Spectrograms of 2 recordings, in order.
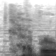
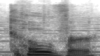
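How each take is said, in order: First: The name is said exactly like the word 'cover'. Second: The name is said unlike the word 'cover'. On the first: The speaker calls it right. "you pronounce it the same as the word cover" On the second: The speaker calls it wrong. "I was originally trying to pronounce it Cover, ... just because of the way it's spelled"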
